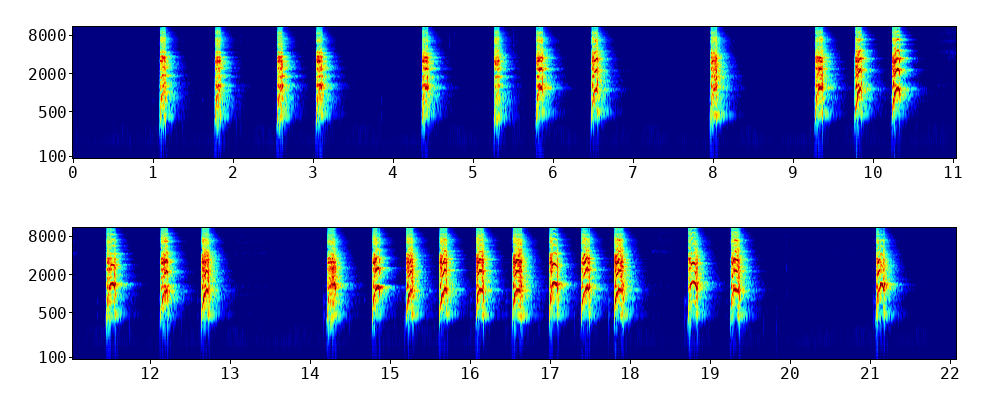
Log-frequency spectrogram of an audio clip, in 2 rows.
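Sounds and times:
coyote barking: 0:01.1 - 0:03.4, 0:04.4 - 0:06.8, 0:08.0 - 0:08.3, 0:09.3 - 0:10.6, 0:11.4 - 0:13.0, 0:14.2 - 0:19.6, 0:21.1 - 0:21.4.

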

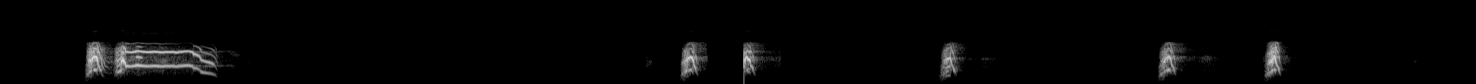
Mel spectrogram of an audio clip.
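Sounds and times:
coyote giving short sharp barks: 0:00.8 - 0:01.8, 0:06.8 - 0:07.8, 0:09.4 - 0:09.7, 0:11.6 - 0:12.0, 0:12.6 - 0:13.0
coyote howling: 0:00.9 - 0:02.2.

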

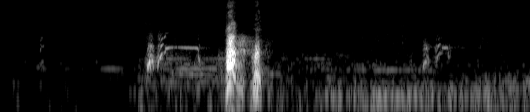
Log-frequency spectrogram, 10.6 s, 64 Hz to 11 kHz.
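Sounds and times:
coyote barks: 0:02.9 - 0:03.5, 0:04.5 - 0:05.2
faint coyote yips: 0:02.9 - 0:05.2, 0:08.5 - 0:09.0.

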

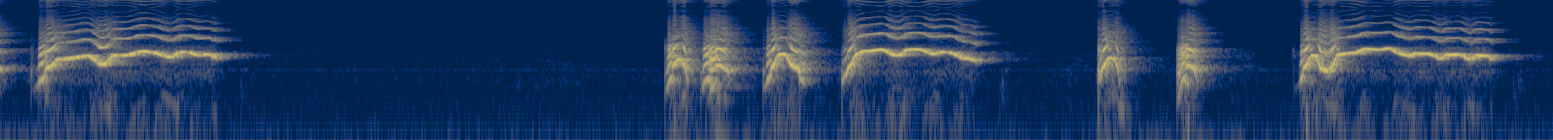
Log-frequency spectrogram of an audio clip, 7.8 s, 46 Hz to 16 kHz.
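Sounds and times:
coyote yipping and howling: 0:00.0 - 0:01.3, 0:03.4 - 0:07.6.

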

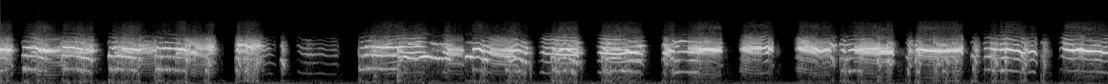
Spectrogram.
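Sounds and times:
gray fox whining: 0:00.0 - 0:11.0.

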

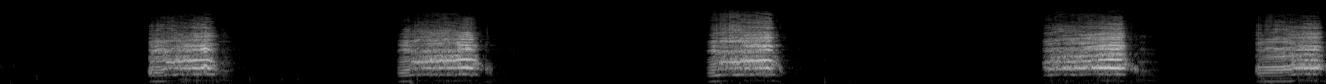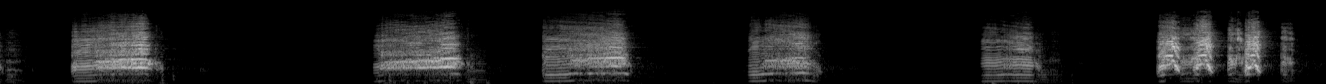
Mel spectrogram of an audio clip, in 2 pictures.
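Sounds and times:
domestic goose giving rasping honks: 0:01.5 - 0:02.3, 0:04.0 - 0:04.9, 0:07.1 - 0:07.9, 0:10.4 - 0:11.4, 0:12.6 - 0:13.4, 0:14.0 - 0:14.9, 0:17.0 - 0:18.0, 0:18.7 - 0:19.6, 0:20.8 - 0:21.5, 0:23.1 - 0:23.7, 0:24.8 - 0:26.2.

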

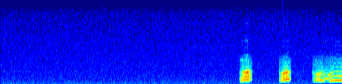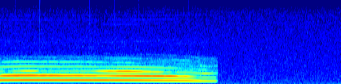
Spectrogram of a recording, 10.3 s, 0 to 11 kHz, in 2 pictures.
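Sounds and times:
coyote bark: 0:03.6 - 0:05.0
coyote howl linked to mating: 0:03.6 - 0:08.4.

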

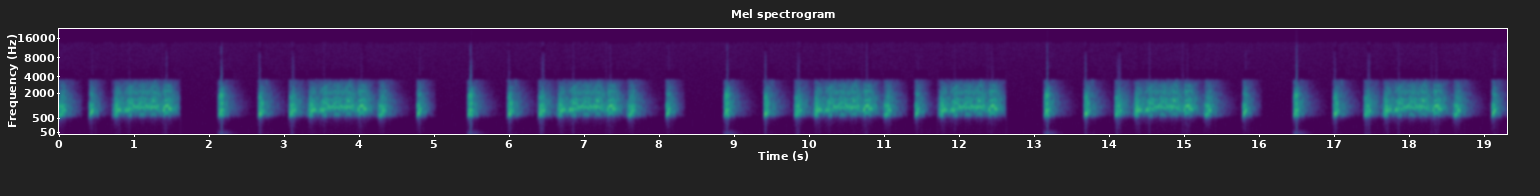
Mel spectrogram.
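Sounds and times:
coyote barking and yelping: 0:00.0 - 0:19.2.

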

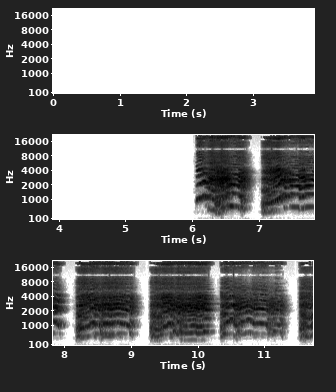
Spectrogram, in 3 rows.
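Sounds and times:
coyote pups giving harsh wavering yelping cries: 0:06.1 - 0:11.7.

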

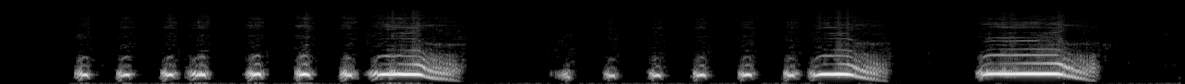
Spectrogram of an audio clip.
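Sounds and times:
owl hooting: 0:00.8 - 0:04.6, 0:05.6 - 0:08.9, 0:09.8 - 0:11.0.

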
